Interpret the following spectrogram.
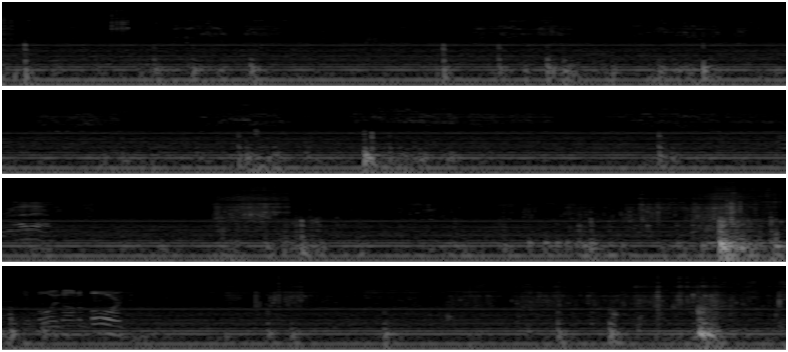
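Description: A fish being played from a kayak on a spinning rod and reel: a steady low rumble, with a few sharp knocks against the kayak (the loudest a little past the middle) and brief faint grunts from the angler.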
